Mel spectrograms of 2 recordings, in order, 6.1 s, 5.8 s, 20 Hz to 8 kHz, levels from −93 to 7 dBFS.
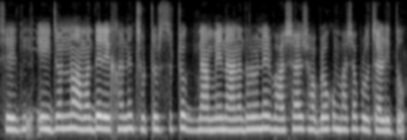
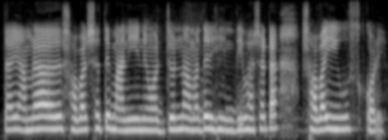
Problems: none marked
